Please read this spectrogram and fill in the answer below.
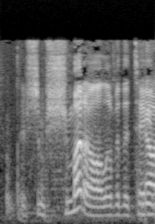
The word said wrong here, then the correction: schmutz: No, you're thinking of schmutz.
